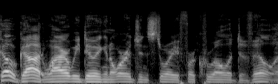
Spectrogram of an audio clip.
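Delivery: ordinary delivery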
